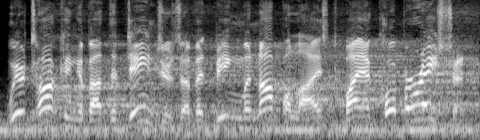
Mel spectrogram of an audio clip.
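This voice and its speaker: A man's voice: high-pitched, sing-song, fast talker, pushed and bright, a little hiss or hum, exaggerated voice. A man playing a hot-tempered, accusing parliament delegate in a video game, indignant and combative. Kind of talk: video game cutscene acting. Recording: echoey chamber with long reverb.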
